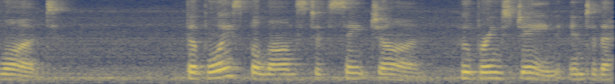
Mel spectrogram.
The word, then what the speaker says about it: St. John: The three women are waiting for someone named St. John, pronounced St-Jean.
